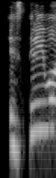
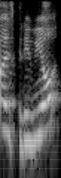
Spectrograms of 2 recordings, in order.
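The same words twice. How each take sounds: First: "escribo" hit on the middle syllable; stress on CRI of escribo. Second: "escribió" hit on the last syllable; stress on BIÓ of escribió. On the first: (acento en CRI de «escribo») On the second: (acento final en BIÓ de «escribió») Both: Shown as a demonstration. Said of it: "es distinto".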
